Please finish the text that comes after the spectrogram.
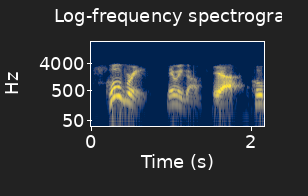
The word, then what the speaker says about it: Whobrey: That's how you say it, right? Whobrey or Whobrey? We actually say it Whobrey. Whobrey.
